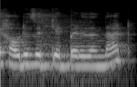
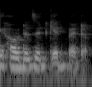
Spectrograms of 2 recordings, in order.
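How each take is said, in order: First: Bright, lifted question, sure something better is coming; joyful expectation. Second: Quieter, sinking question with a falling end; deflated, defeated tone. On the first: Coach demonstrating asking with the energy of joy, lifted and bright. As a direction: ask it expecting good news. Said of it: "I say it with that energy". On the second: Coach demonstrating the wrong, defeated way to ask, low and quiet. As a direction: ask it as if all hope is gone. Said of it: "And then with that energy, I say". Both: Shown as a demonstration.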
